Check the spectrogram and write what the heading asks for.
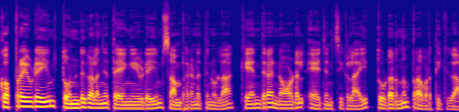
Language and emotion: Malayalam, neutral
